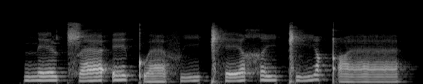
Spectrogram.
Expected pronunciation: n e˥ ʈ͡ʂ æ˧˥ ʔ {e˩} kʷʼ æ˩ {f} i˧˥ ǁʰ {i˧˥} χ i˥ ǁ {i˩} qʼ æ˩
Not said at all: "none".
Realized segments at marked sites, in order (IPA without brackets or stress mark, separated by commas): e˥, f, e˧˥, i˧˥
